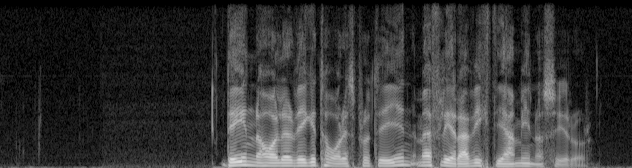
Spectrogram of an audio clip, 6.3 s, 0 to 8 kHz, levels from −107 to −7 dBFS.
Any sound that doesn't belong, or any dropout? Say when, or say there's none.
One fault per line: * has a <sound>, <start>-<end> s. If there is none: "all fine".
all fine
